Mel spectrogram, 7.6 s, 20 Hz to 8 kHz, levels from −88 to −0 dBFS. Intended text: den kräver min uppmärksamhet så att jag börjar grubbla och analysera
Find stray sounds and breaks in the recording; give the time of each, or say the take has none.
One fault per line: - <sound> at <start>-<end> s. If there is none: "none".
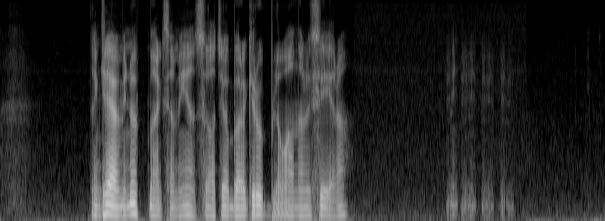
- laugh at 5.6-6.4 s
